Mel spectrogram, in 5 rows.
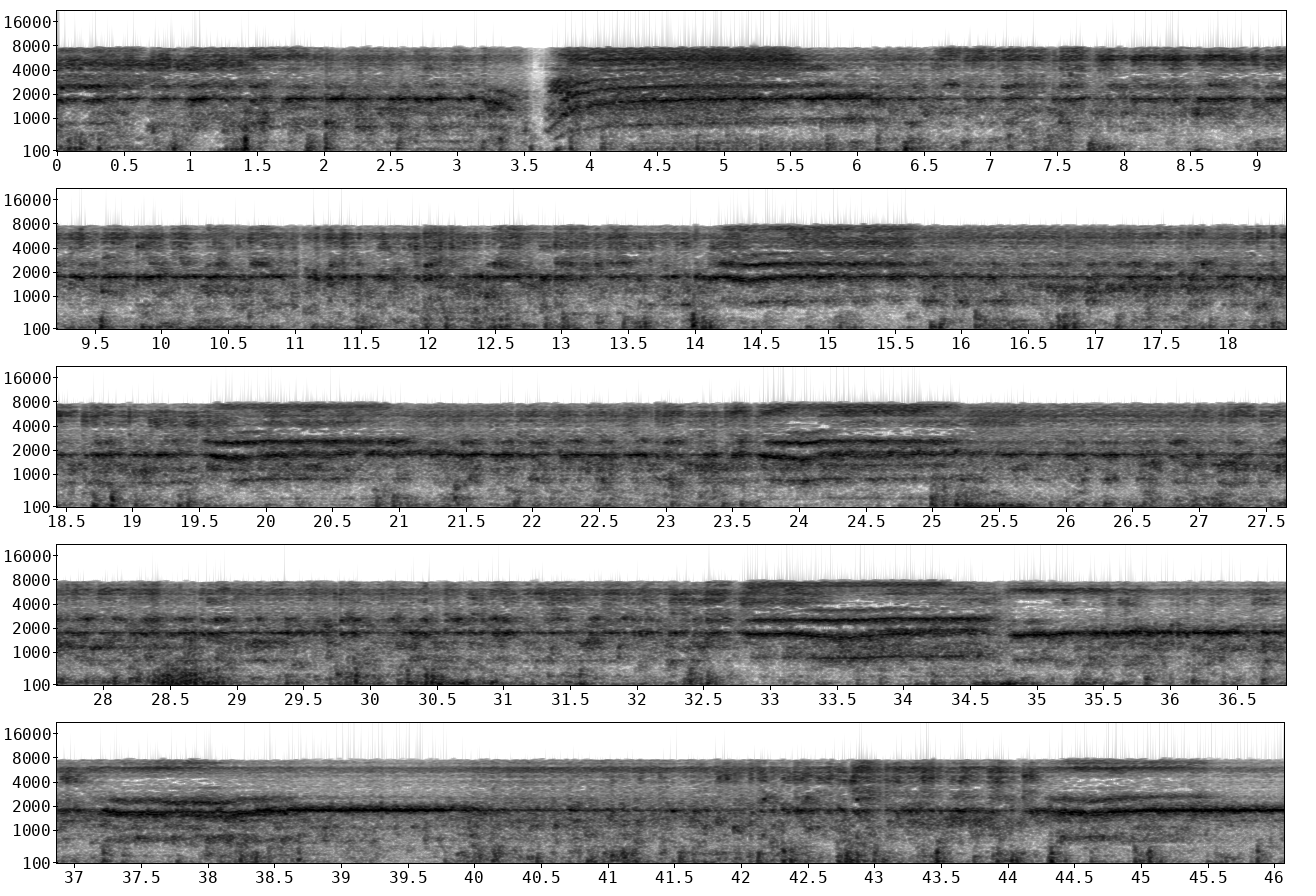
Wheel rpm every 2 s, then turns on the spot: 230, 160, 220, 230, 230, 230, 230, 230, 230, 230, 230, 230, 230, 230, 230, 230, 230, 220, 220, 230, 230, 230, 230.
none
